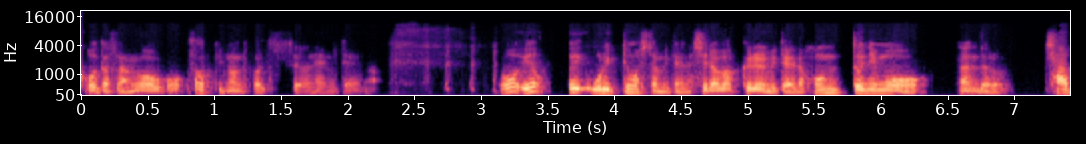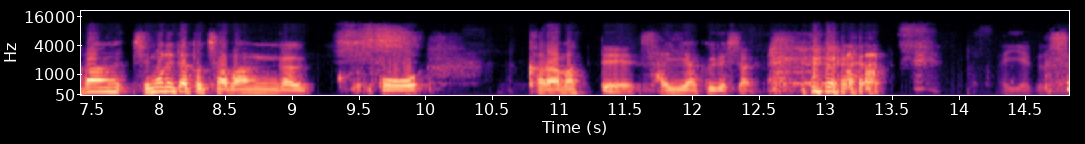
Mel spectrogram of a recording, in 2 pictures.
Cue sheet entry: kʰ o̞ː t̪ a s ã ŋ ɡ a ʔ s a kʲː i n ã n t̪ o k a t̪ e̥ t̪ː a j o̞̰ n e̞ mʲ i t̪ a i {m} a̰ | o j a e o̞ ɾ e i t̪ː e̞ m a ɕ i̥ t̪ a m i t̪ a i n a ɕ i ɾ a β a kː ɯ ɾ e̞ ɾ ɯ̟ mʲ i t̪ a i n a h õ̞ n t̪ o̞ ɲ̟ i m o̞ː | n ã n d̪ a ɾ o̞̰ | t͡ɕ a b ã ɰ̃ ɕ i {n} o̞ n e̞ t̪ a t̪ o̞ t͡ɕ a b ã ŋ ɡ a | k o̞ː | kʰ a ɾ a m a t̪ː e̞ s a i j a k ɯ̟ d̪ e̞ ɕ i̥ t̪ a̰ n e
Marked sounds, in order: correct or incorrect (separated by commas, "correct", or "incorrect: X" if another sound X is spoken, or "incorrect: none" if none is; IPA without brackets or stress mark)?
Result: incorrect: n, incorrect: m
